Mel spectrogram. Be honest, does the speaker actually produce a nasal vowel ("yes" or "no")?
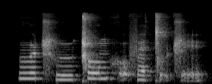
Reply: no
